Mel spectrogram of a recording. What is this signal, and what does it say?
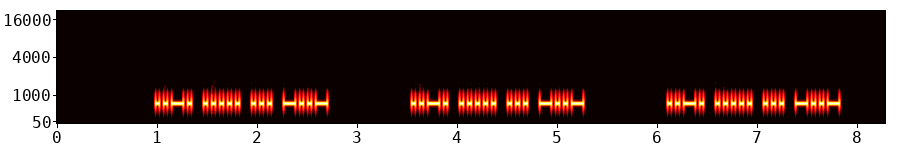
Morse code, heard as a keyed tone, about 30 wpm, 700 Hz. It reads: F5SX F5SX F5SX
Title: DXCC-100 Call Signs - 4 Characters - Repeated 3x - 30wpm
